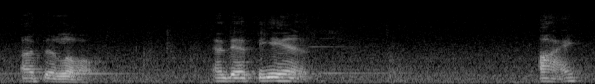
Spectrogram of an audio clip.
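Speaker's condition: Spasmodic dysphonia; diagnosed 1998 at Johns Hopkins after 4 months unable to talk, ALS and throat cancer suspected; injections into throat at Adam's apple every 4 months; 4 months unable to talk before diagnosis, injections keep voice usable on air

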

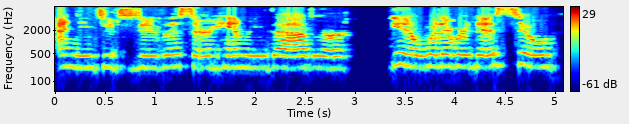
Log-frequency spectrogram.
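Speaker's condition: ALS; attends ALS clinic

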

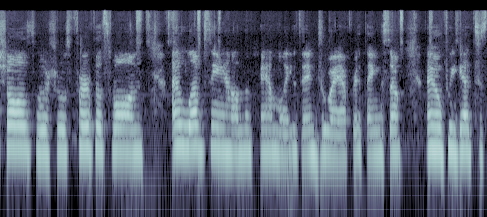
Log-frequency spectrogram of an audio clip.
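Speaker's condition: ALS; young onset

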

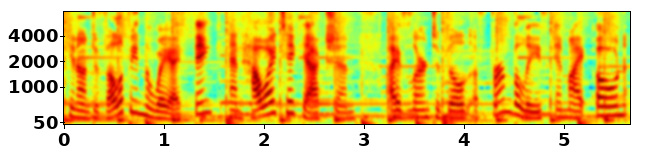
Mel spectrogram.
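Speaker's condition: No condition

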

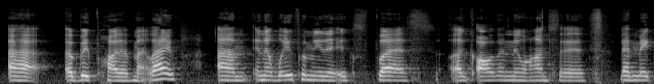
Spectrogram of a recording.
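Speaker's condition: Cerebral palsy; born two months premature

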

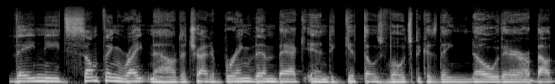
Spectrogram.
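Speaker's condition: No condition

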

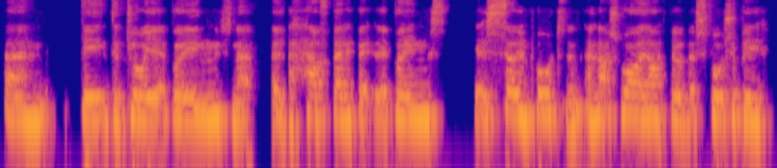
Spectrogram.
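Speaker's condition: Deafness, lost hearing around age 4; cochlear implant

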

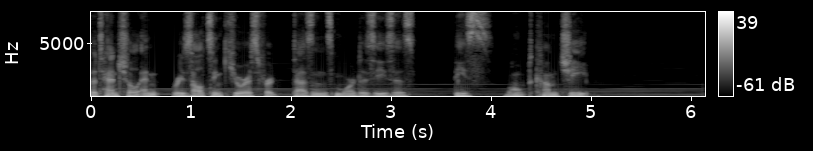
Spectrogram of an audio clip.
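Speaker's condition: No condition

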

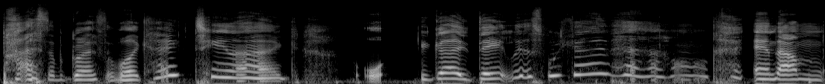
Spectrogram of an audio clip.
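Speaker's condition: Cerebral palsy

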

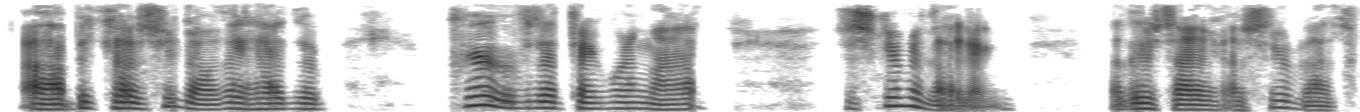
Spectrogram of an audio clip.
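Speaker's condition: Spinal muscular atrophy type 2; never walked or stood

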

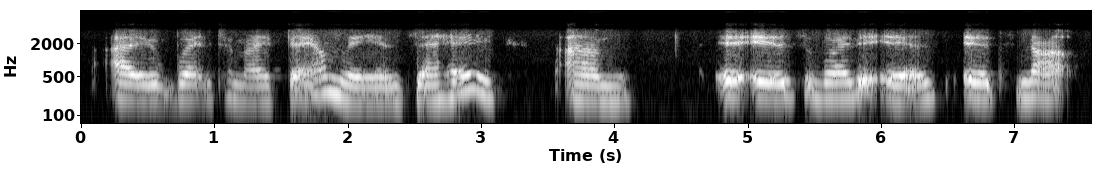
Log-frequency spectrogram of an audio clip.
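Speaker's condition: ALS; ALS diagnosed at 47, early sign running into walls, no use of hands, arms, legs; tongue affected, speaks more slowly than before, worried about voice, held up over 15 minutes

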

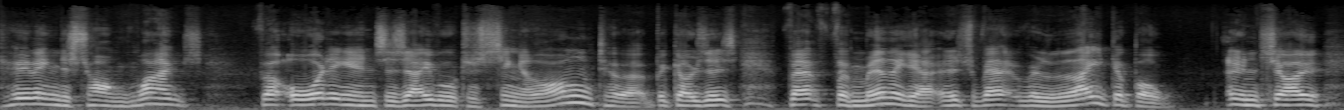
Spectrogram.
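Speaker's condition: Cerebral palsy; speech impediment, talks funny

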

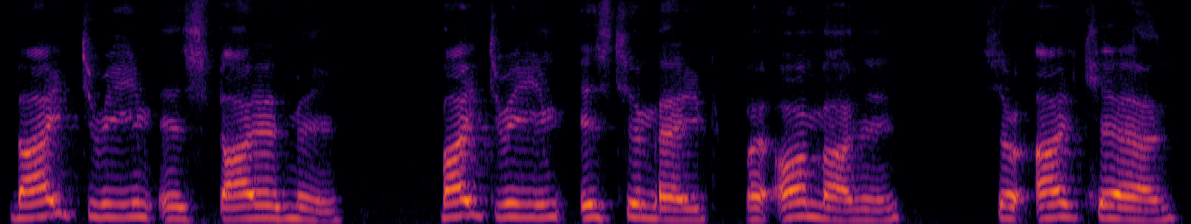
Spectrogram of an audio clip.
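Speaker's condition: Down syndrome

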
